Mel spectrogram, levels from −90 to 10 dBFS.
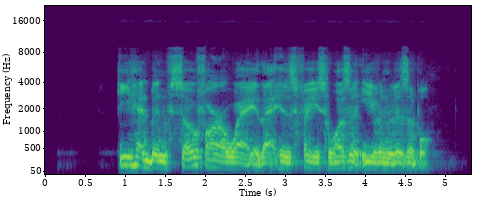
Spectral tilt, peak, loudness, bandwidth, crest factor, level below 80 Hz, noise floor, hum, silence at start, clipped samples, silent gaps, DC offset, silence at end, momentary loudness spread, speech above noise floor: -5.5 dB/octave; 0 dBFS; -12 LUFS; 9 kHz; 12 dB; -58 dBFS; -75 dBFS; none; 0.9 s; under 0.1%; none; under 0.1%; 0.55 s; 4 LU; 64 dB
